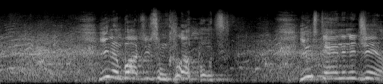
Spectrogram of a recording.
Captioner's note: audience laughs; chuckles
